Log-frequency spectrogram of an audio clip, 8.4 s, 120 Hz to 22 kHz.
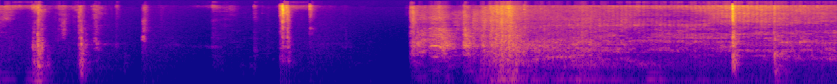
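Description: A few clicks and a short crank come first, then an Isuzu D-Max X-Series 3.0 turbo 4x4 pickup engine starts and settles into a steady, fairly close idle.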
